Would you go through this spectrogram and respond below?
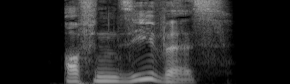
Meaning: strong/mixed nominative/accusative neuter singular of offensiv
- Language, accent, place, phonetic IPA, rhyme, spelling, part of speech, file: German, Germany, Berlin, [ɔfɛnˈziːvəs], -iːvəs, offensives, adjective, De-offensives.ogg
